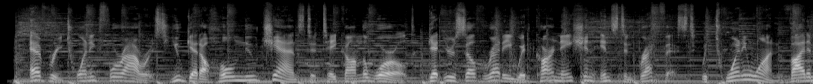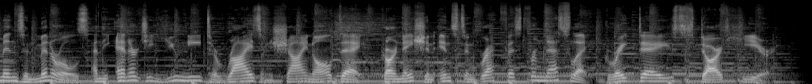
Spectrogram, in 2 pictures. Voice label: Commercial US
